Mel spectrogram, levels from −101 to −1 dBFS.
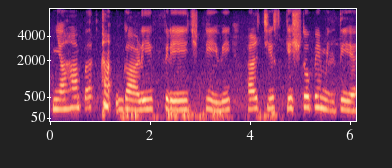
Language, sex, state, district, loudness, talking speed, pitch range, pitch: Hindi, female, Uttar Pradesh, Hamirpur, -16 LUFS, 110 wpm, 210-245 Hz, 225 Hz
